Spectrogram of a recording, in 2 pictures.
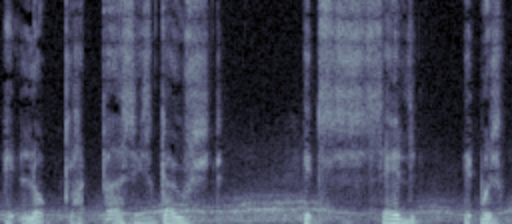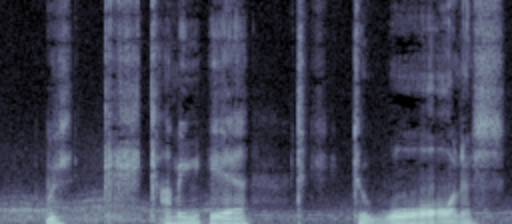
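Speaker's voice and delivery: halting, slow, stammering fright; shaky voice. Acted. Toby warns Thomas about the ghost, shaky and slow. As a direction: stumble over the words, scared. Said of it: "in a shaky voice".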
